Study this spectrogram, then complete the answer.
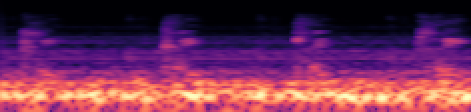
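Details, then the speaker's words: Hcalory diesel heater fitted on a boat, after about an hour of stable combustion: steady sharp clicks about twice a second over a low even hum. The fuel dosing pump is ticking normally. "it's probably worse out here than it'll be in there because once you're in there you can hear the the flow of warere so probably will um Mas that clicking noise but we'll have to see"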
